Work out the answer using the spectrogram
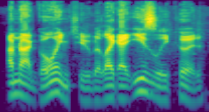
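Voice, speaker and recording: A man with a low voice and a fairly bright tone talks briskly while streaming a game from home, soft music playing underneath. He rambles casually into a close desk mic with a foam screen, full of fillers and self-deprecating asides. An air conditioner runs in the room.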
